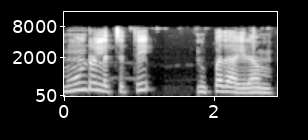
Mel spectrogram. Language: Tamil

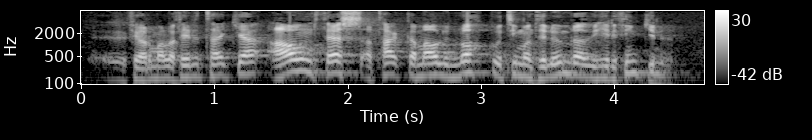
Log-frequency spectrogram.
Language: Icelandic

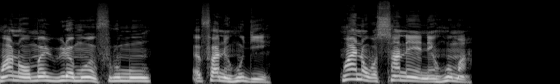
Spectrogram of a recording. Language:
Akan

